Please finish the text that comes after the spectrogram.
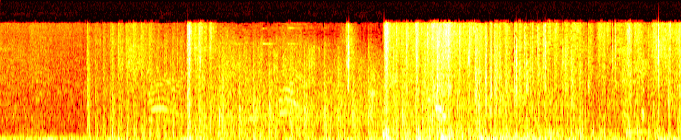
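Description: Video game gunfire, with rapid, dense shots and bursts layered over constant background noise and brief game voice lines.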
